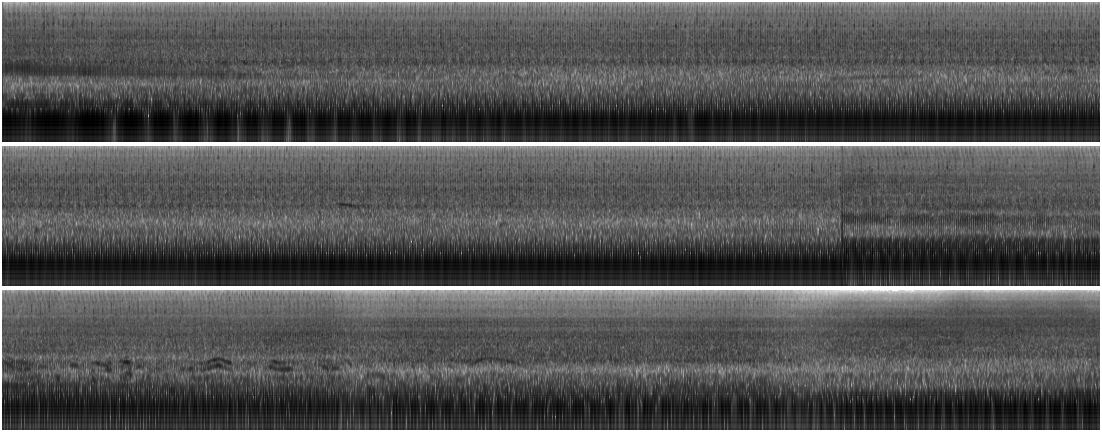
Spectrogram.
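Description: Light-aircraft piston engines with propellers running: a steady low engine hum, pulsing in the first few seconds. About two-thirds of the way through it changes suddenly to a different engine note.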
